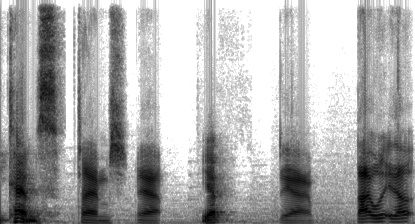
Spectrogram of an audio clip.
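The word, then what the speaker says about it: Thames: think like there's a there's a river that's spelled t h mes that I'm pretty sure in the states is pronounced the themes but obviously in the UK that would be temps TS yeah yep yeah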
